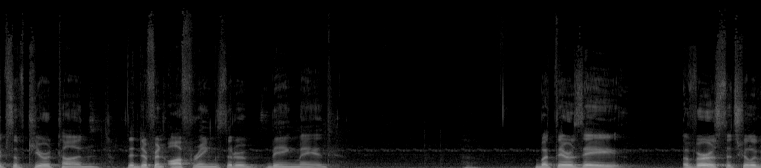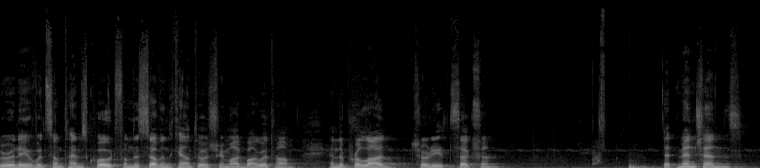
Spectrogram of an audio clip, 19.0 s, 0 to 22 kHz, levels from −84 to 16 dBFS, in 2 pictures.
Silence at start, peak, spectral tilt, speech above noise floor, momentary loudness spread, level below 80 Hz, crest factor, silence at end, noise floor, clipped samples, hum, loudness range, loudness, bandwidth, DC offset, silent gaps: 0 s; -12 dBFS; -6.5 dB/octave; 32 dB; 15 LU; -58 dBFS; 20 dB; 0.2 s; -62 dBFS; under 0.1%; none; 8 LU; -30 LUFS; 19 kHz; under 0.1%; none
